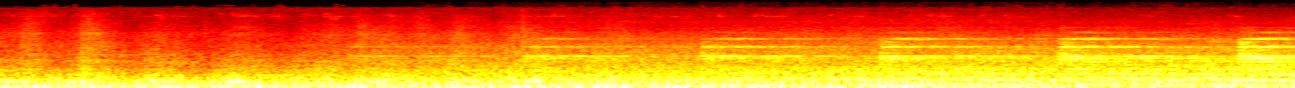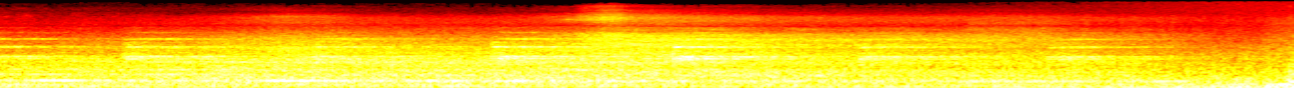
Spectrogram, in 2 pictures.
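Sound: train riding on rails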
